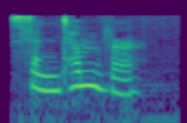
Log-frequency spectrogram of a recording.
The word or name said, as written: centumvir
